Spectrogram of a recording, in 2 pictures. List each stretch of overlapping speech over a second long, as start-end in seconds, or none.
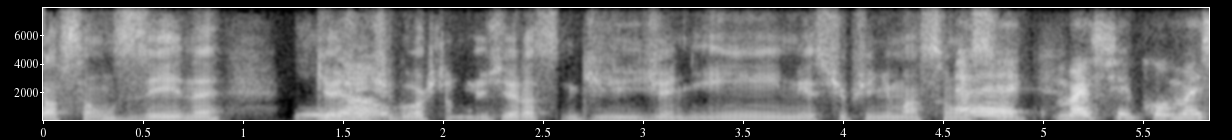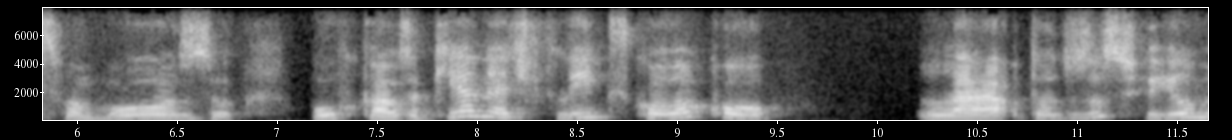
none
